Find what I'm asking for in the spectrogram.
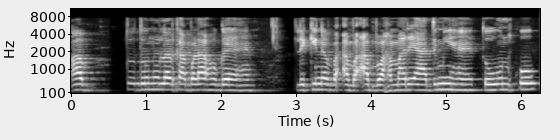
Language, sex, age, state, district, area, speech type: Hindi, female, 45-60, Uttar Pradesh, Ghazipur, rural, spontaneous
